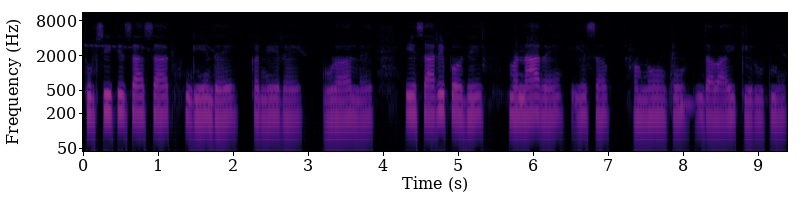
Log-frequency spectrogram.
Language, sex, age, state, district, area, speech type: Hindi, female, 45-60, Uttar Pradesh, Ghazipur, rural, spontaneous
